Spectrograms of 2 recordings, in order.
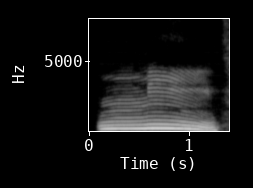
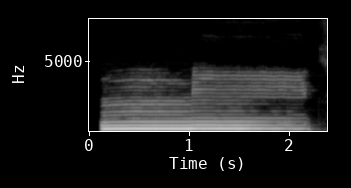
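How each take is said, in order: First: Quick and short; fast. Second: Drawn out slowly. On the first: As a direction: say Meet briskly. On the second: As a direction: stretch Meet out long. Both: Shown as a demonstration. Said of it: "slow and then fast".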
